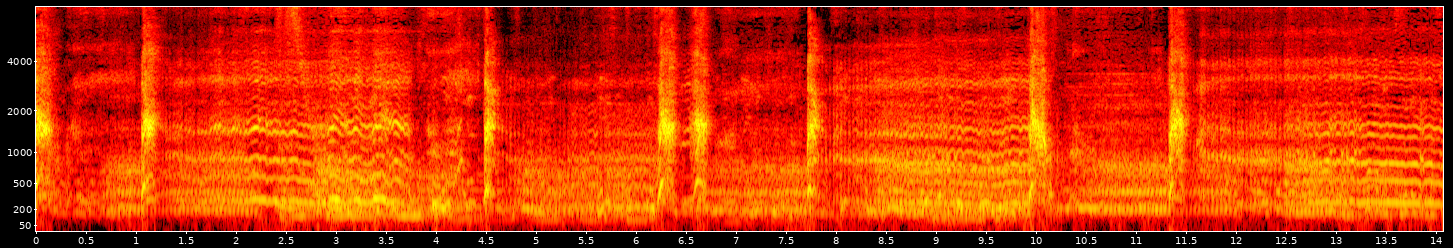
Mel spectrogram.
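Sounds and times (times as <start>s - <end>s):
small dog barking: 0.0s - 0.3s, 1.0s - 1.3s, 6.2s - 6.8s, 7.7s - 8.0s, 9.9s - 10.2s, 11.3s - 11.7s
dog growling: 0.0s - 14.0s.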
